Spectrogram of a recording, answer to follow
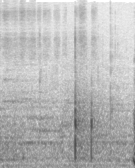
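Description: Chalk writing on a chalkboard: soft scratching strokes, with two short taps of the chalk a little after one second.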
